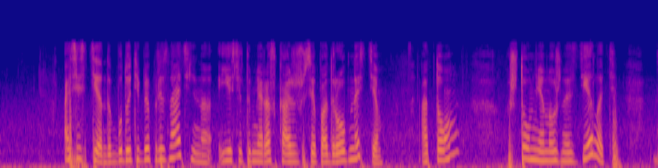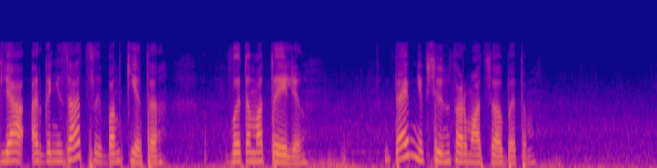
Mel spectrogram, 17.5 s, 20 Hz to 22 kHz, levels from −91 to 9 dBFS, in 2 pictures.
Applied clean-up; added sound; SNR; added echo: none; none; none; none.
